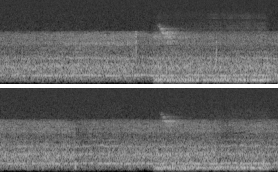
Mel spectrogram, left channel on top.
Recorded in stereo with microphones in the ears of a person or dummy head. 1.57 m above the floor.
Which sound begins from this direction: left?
A bird, at 1.5 s.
